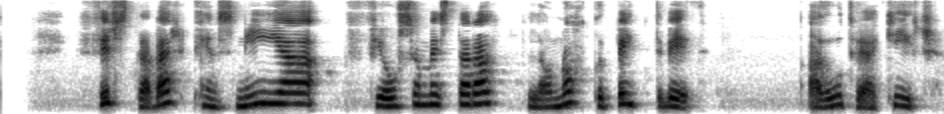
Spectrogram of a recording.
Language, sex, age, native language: Icelandic, female, 40-49, Icelandic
